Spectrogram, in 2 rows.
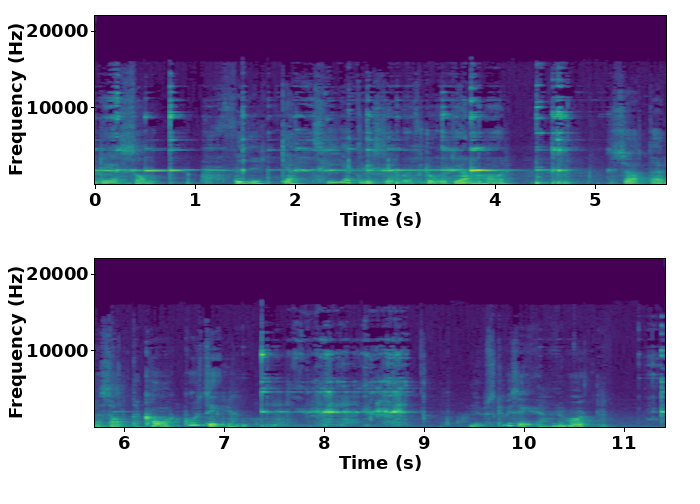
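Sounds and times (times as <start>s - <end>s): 
speech: 0.0s - 4.3s, 5.2s - 7.5s, 9.5s - 10.9s
spoon clinking glass while stirring sugar into tea: 0.0s - 4.8s, 7.4s - 9.0s.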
